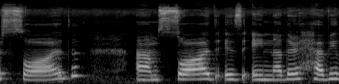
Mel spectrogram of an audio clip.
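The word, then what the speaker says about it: صاد: we have the letter Sode Sode is another heavy letter you pronounce it with a round mouth sword so just be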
